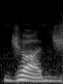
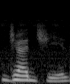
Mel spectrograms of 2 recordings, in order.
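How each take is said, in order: First: The word ends cleanly on the consonant. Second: The word ends with an added vowel sound. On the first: The speaker calls it right. "Just judge" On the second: The speaker calls it wrong. "Not judgy"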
